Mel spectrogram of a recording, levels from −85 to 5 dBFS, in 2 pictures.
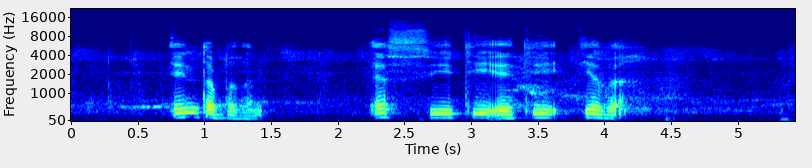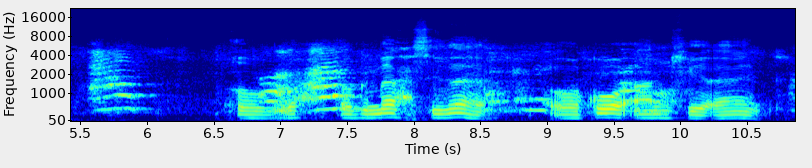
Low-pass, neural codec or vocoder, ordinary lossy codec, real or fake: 19.8 kHz; codec, 44.1 kHz, 7.8 kbps, Pupu-Codec; none; fake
